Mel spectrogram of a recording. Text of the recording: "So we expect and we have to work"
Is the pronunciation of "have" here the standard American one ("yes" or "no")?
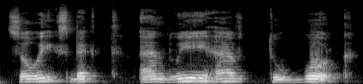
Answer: yes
